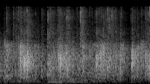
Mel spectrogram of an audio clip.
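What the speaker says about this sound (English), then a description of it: "An applause for these people." Brief applause from a seated audience at a climate talk, honoring three people, with clapping in short pulsing waves that stays moderately loud.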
